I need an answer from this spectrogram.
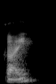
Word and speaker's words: chi: fraction by this x looking word X looping letter but it is known as Chi you pronounce this as sky and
